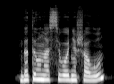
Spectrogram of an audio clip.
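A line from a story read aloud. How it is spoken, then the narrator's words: Girl's short laugh. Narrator (Russian): хохотнула девушка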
